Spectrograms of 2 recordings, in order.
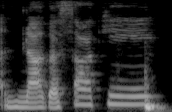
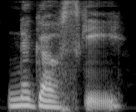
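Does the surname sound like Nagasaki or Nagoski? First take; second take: Nagasaki; Nagoski. First: The name is said like the city Nagasaki. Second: The name is said as Nagoski, with three syllables. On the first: The speaker calls it wrong. "I've been saying it wrong the whole time" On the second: The speaker calls it right. "It's Nagoski"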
